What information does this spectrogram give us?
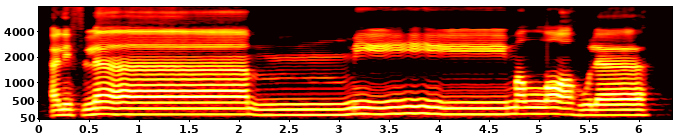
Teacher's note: تو یہاں جب ہم وصل کریں گے تو میم ساکن ہے اس کے اوپر زبر دیا جائے گا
